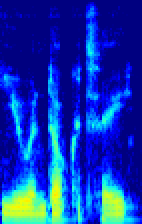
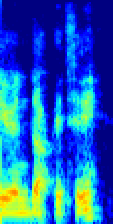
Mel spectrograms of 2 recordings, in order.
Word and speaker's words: Ewan Doherty: So I just want to quickly say his name is pronounced Ewan Doherty. Ewan Doherty. Sorry, Ewan Doherty.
